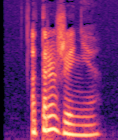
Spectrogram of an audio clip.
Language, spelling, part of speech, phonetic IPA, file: Russian, отражение, noun, [ɐtrɐˈʐɛnʲɪje], Ru-отражение.ogg
- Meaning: 1. reflection, reverberation 2. repulse, parry, warding off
